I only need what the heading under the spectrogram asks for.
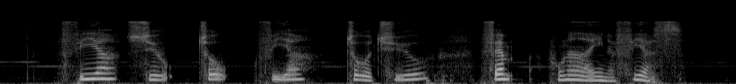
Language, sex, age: Danish, female, 25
